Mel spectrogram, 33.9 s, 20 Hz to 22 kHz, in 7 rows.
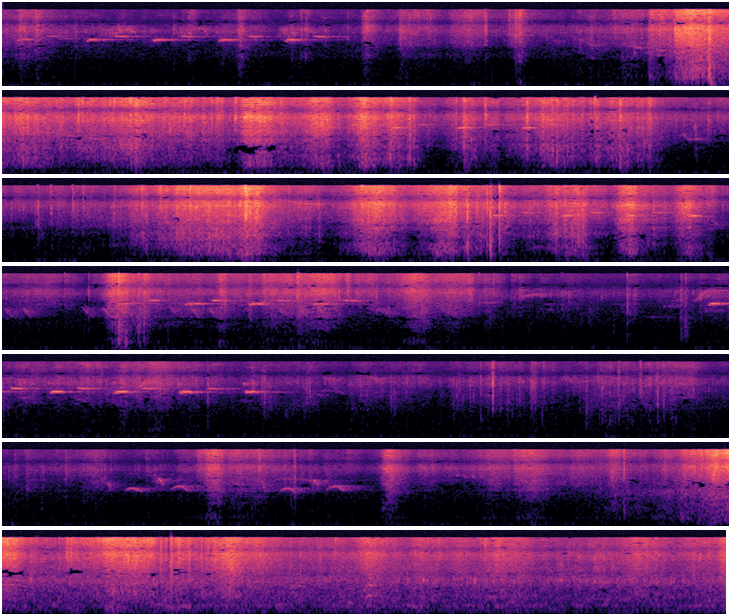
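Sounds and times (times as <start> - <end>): small bird chirping: 0.0 - 2.3, 5.2 - 9.7, 12.1 - 22.0
dry leaves rustling and crackling: 2.5 - 14.5, 21.1 - 33.9.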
